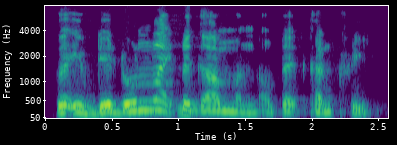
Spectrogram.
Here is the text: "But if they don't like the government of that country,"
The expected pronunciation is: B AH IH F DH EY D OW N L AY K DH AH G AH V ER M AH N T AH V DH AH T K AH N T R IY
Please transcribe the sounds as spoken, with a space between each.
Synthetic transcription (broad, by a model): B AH IH F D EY D OW N L AY K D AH G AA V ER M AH N AH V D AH T K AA N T R IY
